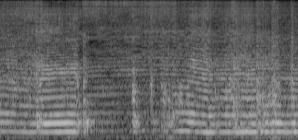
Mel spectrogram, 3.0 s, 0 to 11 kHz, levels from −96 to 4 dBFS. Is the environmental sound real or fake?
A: fake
